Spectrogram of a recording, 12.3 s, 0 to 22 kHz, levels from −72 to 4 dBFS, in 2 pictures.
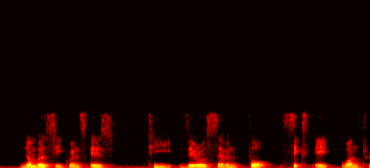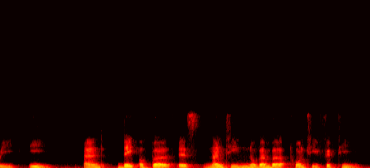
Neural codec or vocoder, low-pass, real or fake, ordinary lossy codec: codec, 16 kHz, 0.4 kbps, LongCat-Audio-Codec; 7.2 kHz; fake; Opus, 16 kbps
